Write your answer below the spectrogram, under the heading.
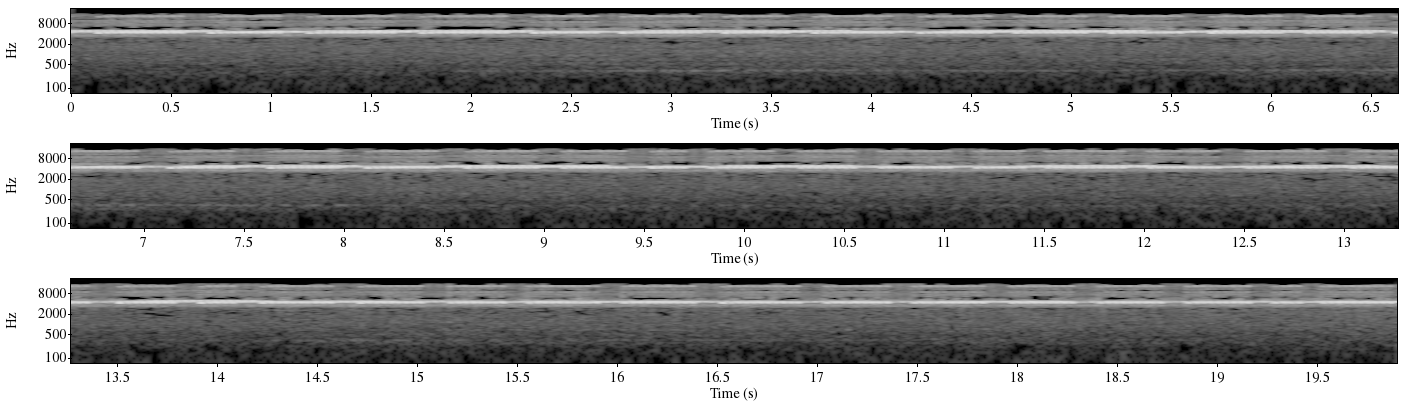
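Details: An insect gives a rapid, pulsing high trill that stays steady and unbroken. A soft low drone sits faintly beneath it.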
